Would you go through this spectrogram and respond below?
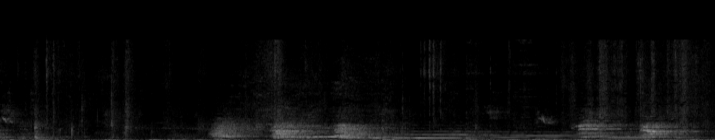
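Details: Breeding dog reacting on first sight of a female: several short, harsh yipping barks in bursts, mixed with thin drawn-out whining tones, over steady low background music.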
